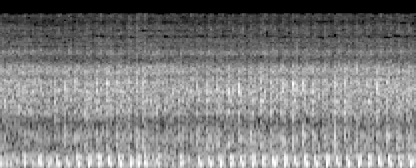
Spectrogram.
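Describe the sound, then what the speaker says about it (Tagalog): A repaired motorcycle engine idles steadily and quietly after a knocking and vibration fault was fixed, its even low pulsing throb running close and continuous without talk. "tunog ngayon ng motor ko. Tahimik na siya."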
